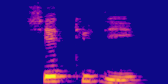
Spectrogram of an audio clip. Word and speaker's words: j'étudie: J'étudie, j'étudie. So je and étudie blend together, j'étudie. And this is spelled E-T-U-D-I-E. But of course, it just sounds like étudier without the e ending.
